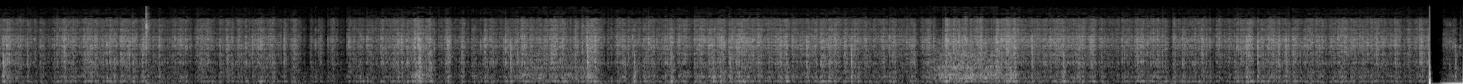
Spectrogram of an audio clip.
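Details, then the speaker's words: Philips console stereo tube receiver with pops and crackles: constant loud hiss with random crackles and crashes from one speaker, persisting with volume turned down, so the amplifier stage is suspected. "All that static and crashing was coming out of one speaker. When I turned the volume down, it was still making all that noise. Sounds like that's the amplifier."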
